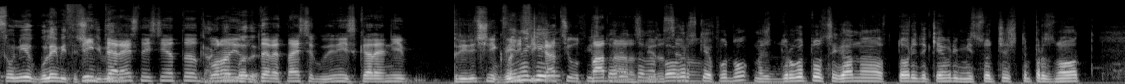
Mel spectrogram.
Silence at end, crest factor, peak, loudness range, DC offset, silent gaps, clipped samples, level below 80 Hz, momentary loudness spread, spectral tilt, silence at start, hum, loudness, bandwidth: 0 s; 16 dB; -4 dBFS; 1 LU; under 0.1%; none; under 0.1%; -48 dBFS; 7 LU; -5 dB/octave; 0 s; none; -20 LUFS; 18 kHz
